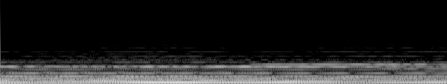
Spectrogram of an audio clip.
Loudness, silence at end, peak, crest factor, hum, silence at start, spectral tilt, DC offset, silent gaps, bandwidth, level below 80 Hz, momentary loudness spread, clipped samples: -19 LUFS; 0 s; -6 dBFS; 12 dB; none; 0 s; -15 dB/octave; under 0.1%; none; 1.8 kHz; -26 dBFS; 7 LU; under 0.1%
